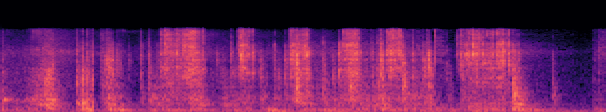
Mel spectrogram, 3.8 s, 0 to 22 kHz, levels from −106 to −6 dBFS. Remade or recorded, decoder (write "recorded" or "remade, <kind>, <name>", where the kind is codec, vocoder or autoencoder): recorded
